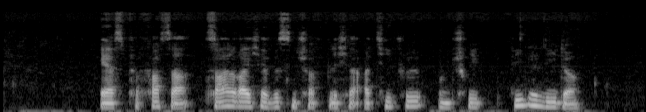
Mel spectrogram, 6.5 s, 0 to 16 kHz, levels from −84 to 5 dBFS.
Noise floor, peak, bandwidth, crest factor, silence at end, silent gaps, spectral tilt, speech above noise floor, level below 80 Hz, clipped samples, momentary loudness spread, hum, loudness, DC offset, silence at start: -65 dBFS; -8 dBFS; 11.5 kHz; 20 dB; 0.65 s; none; -7 dB/octave; 38 dB; -58 dBFS; under 0.1%; 9 LU; none; -27 LUFS; under 0.1%; 1 s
